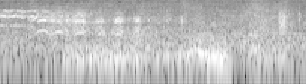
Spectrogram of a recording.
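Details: Welsh Cob foal with its brood mare: a high, wavering whinny that trembles and falls through the first second, then low rumbling breathy noise and a short snort against steady outdoor background hiss.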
